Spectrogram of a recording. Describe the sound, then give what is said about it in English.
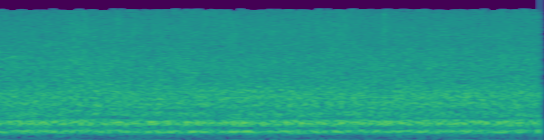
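Honeybees buzzing around a hive as they are lifted into a new hive, a dense, steady drone that holds at an even loudness throughout with no voices. “Amazing sound, isn't it? No. It's all right, bees, it's all okay.”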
